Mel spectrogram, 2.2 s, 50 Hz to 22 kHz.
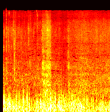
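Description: A 1/8-scale radio-controlled hydroplane taking off across the water, its motor running and hull throwing spray, with wind buffeting the microphone.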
